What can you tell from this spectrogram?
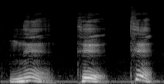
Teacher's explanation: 니은, 디귿, 티읕 셋 다 느, 드, 트로 발음해보면 발음할 때의 조음 위치는 같은 것을 볼 수 있죠.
